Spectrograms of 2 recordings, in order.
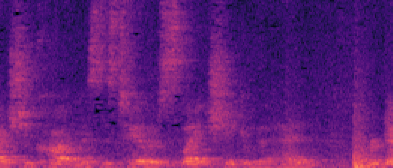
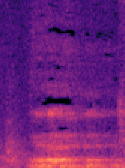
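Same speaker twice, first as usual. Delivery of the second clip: tearful sob-laugh; 10 semitones lower, 4 dB louder than usual. A narrator's reading. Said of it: "clogged with tears".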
